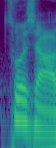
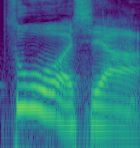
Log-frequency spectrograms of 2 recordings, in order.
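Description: First: It is said quickly. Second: It is said slowly.

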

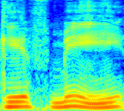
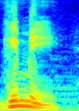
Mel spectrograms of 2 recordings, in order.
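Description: First: Both words are said fully and separately. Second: The words blend together into a shortened form. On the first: The speaker calls it wrong. "我们就不读成give me" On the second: The speaker calls it right. "我们读成give me"

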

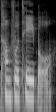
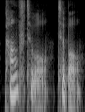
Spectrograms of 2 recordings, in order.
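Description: First: The ending sounds like the full word table. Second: The ending is reduced, not like table. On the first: The speaker calls it wrong. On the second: The speaker calls it right.

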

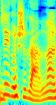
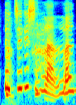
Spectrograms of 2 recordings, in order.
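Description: First: It is said in a normal adult voice. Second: It is said in a childlike voice. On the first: An object is being introduced. "他不是说啊" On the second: One's own child is being introduced. "而且他会变成童音"

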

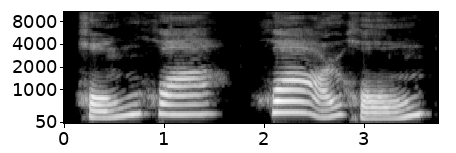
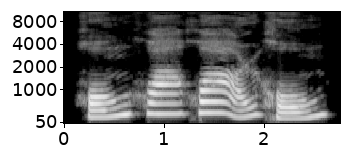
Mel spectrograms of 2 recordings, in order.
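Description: First: It is read at a slower pace. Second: It is read at a faster pace. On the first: "稍微把速度放慢一点" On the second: "稍微加快一点速度读一遍"

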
